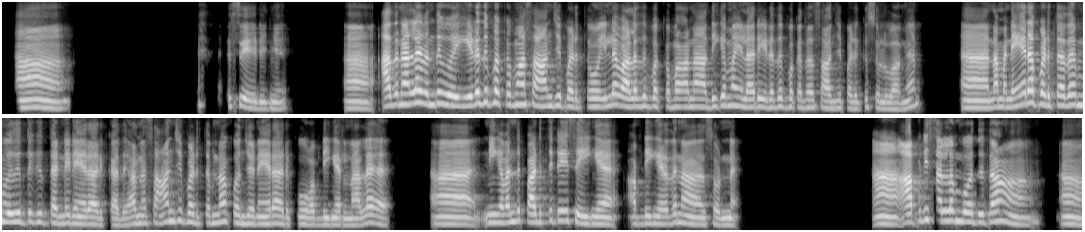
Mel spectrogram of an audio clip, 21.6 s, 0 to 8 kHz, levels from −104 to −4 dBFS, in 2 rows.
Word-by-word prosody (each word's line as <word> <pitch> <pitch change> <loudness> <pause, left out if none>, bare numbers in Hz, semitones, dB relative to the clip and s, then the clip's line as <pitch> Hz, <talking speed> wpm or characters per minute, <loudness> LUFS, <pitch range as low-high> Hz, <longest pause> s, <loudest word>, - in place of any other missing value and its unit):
ஆ. 190 -3 +1 1.7
சரிங்க. 170 -6 -3 0.7
ஆ - - +1 0.3
அதுனால 280 +5 +6
வந்து 285 +1 -1
உ - - +5 0.2
இடது 300 +5 +3
பக்கமா 275 -2 +2
சாஞ்சு 235 +1 +2
படுத்தோம், 215 +1 -2
இல்ல 260 +5 0
வலது 220 +2 +2
பக்கமா 215 -1 -4
ஆனா 210 0 -1
அதிகமா 245 +4 -3
எல்லோரும் 205 0 0
இடது 200 +3 -4
பக்கம் 195 -2 -6
தான் 195 - -6
சாஞ்சு 180 0 -3
படுக்க 170 +1 -8
சொல்லுவாங்க. 165 0 -6 0.6
ஆ - - +2 0.3
நம்ம 210 0 +2
நேரா 290 +6 +6
படுத்தா 255 -2 +3
தான் 265 -1 +1
முதுகுத் 235 -1 -3
தண்டு 210 0 -1
நேரா 185 -1 +2
இருக்காது. 160 -1 -6
ஆனா 200 +1 -4
சாஞ்சு 250 +6 -2
படுத்தோம்ன்னா 215 +3 -3
கொஞ்சம் 195 -2 -3
நேரா 195 +1 +2
இருக்கும் 175 0 -6
அப்டிங்கறனால 170 0 -3 0.7
ஆ, - - +3 0.4
"நீங்க 215 0 -1
வந்து 245 +4 0
படுத்துட்டே 245 +4 +2
செய்ங்க" 185 -1 +1 0.3
அப்டிங்கிறத 195 +2 -2
நான் 175 -3 0
சொன்னேன். 170 -1 -4 1.4
ஆ - - +3 0.3
அப்டி 270 +6 +4
சொல்லும்போது 255 -4 +1
தான் 260 +1 +3 0.6
ஆ. - - +1
210 Hz, 140 wpm, -23 LUFS, 185-245 Hz, 1.7 s, அதுனால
